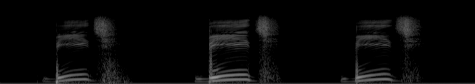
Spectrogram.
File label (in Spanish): rana, Zapoteco, santo domingo albarradas; animales; INALI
